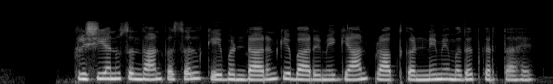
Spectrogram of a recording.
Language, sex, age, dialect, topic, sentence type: Hindi, female, 18-24, Hindustani Malvi Khadi Boli, agriculture, statement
